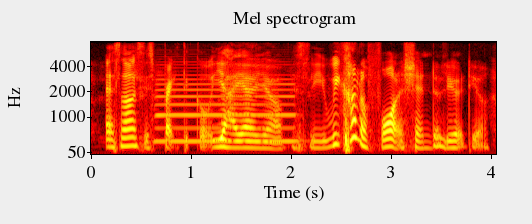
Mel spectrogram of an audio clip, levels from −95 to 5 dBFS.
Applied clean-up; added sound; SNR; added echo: none; Wind instrument, woodwind instrument; 11 dB; none.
